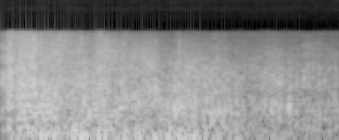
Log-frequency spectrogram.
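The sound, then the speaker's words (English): A loud, deep roll of thunder from an approaching storm rumbles continuously, strongest at the start and slowly fading over a few seconds, with no voices. “Maybe we can get out of here ahead of the storm.”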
